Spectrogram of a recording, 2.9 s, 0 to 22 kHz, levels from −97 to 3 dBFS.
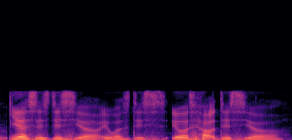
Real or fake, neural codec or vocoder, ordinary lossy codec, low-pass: real; none; none; none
